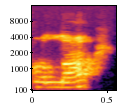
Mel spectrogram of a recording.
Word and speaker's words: Allah: the name of Allah if there is a feta or a dumber before the name of Allah we pronounce their lamb in the name of Allah heavy okay we also said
